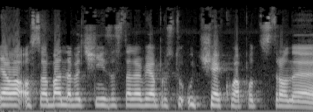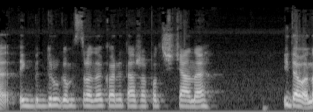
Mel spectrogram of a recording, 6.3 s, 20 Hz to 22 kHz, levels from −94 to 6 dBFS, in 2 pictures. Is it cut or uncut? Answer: uncut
